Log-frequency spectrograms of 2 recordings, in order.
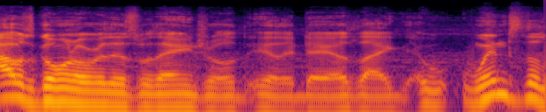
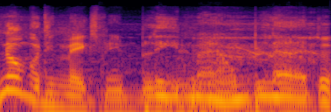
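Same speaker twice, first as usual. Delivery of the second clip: low, dropped-pitch movie villain voice; 4 semitones lower, 4 dB quieter than usual. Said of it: "good job of that".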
